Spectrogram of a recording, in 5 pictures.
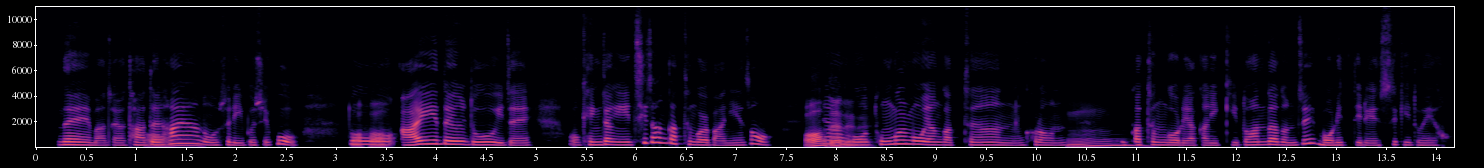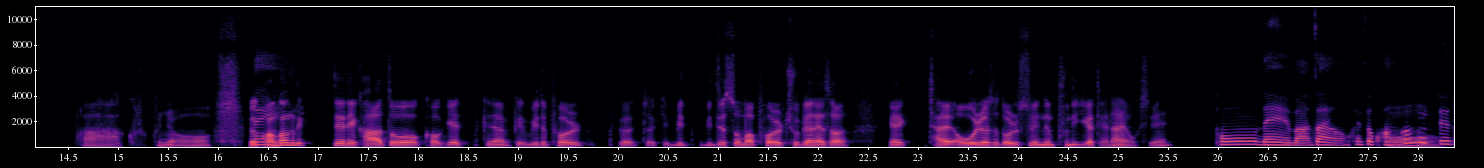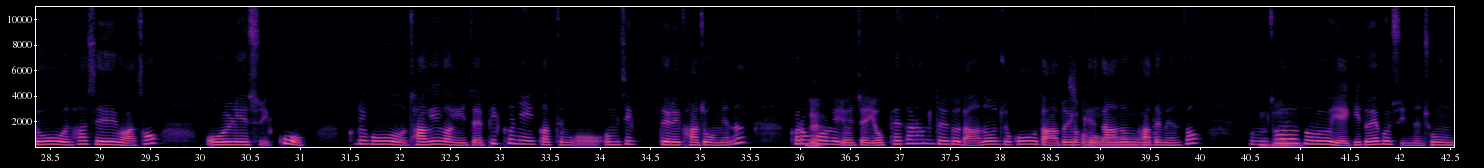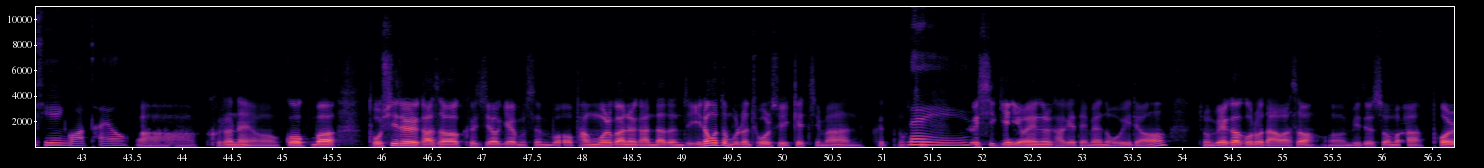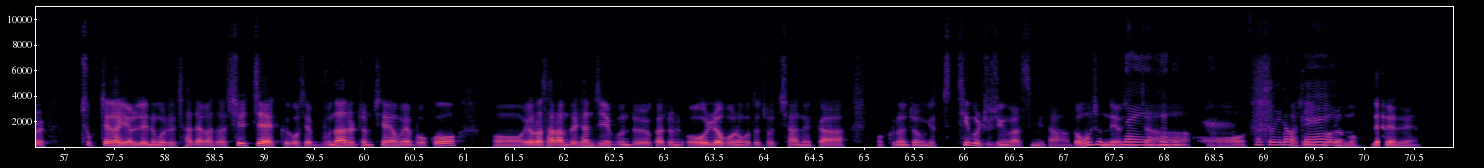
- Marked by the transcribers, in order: teeth sucking; laugh; teeth sucking
- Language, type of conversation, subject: Korean, podcast, 고향에서 열리는 축제나 행사를 소개해 주실 수 있나요?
